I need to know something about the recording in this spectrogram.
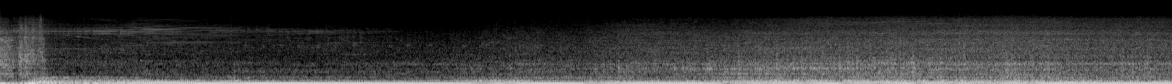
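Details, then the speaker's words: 1987 Dodge Ramcharger 360 V8, straight pipe, no emission controls, recent tune-up (cap, rotor, plugs), oil and valve covers done; warm start catches instantly, settles into deep, steady, even open-pipe rumble; normal warm idle. "what you're looking at is the 360 with the straight pipe, and it sounds great. It just doesn't have the emission controls that some states are going to require."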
